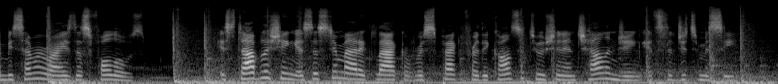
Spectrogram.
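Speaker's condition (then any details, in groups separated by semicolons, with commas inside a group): No condition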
